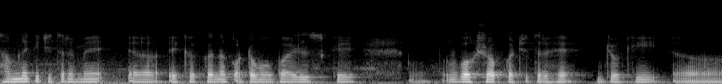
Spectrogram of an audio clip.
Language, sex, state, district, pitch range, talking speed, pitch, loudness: Hindi, male, Uttar Pradesh, Jyotiba Phule Nagar, 110-120 Hz, 140 wpm, 115 Hz, -21 LUFS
